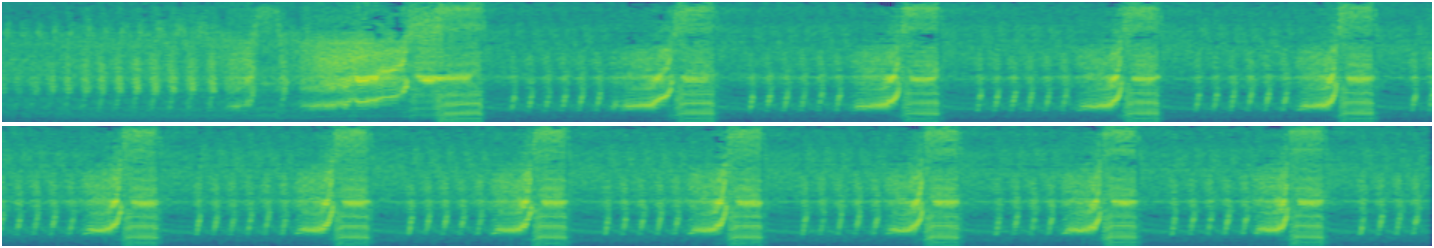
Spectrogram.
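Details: A singing cicada recorded at close range on a tree, its abdomen pumping as it calls: a pulsed buzzing phrase rises into a whining sweep and ends in a harsh burst, repeated about once a second.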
